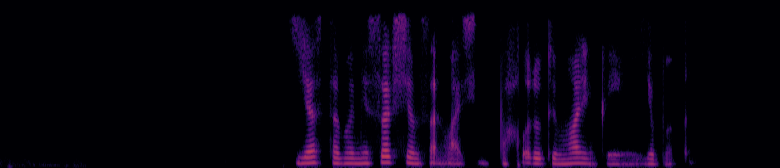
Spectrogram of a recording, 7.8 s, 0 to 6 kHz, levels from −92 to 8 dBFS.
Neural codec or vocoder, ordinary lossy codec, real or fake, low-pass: codec, 24 kHz, 0.9 kbps, WavTokenizer, large speech release; Opus, 24 kbps; fake; 5.4 kHz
